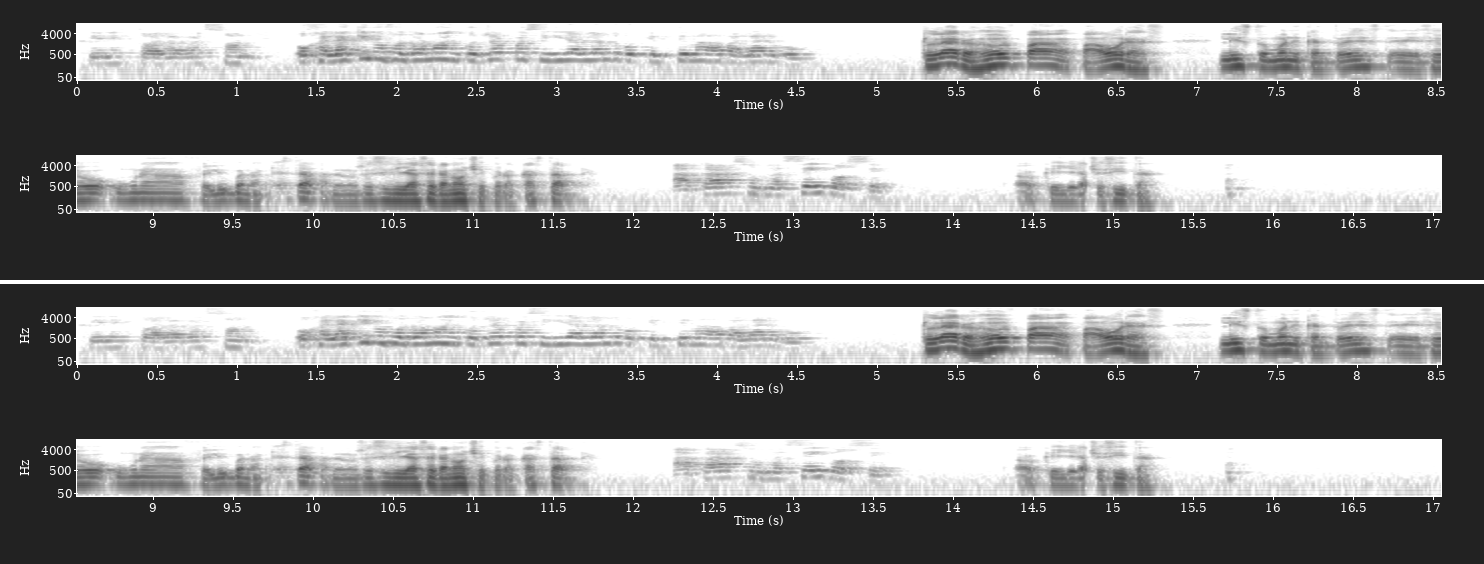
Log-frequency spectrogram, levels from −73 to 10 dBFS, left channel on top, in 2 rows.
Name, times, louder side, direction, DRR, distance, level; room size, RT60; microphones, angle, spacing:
voice 1, 0.1-1.1 1.4-4.5 12.2-13.6 15.7-15.8, left 3 dB, 40° left, 2.9 m, -37 dB
voice 2, 5.3-6.8 7.1-11.7 14.4-15.3, equal, ahead, 0.5 m, -24 dB
15.5 x 5.7 x 4.7 m
head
